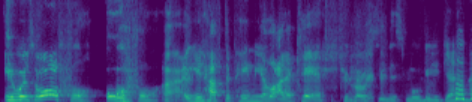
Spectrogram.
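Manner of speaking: slow, grumpy Long Island sports radio voice; Mike Francesa impression. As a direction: drag out awful like a cranky talk-radio host. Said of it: "can you do Mike Francesa reviewing Superman?".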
